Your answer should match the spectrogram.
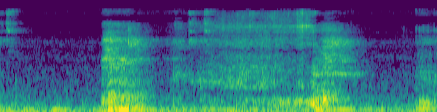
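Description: Faint, airy slurping of tea sipped from a tasting spoon: one short sip about half a second in and a second short intake of breath a second later.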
